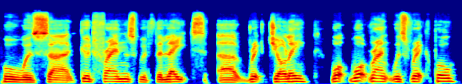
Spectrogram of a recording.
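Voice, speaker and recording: A middle-aged British man hosting an interview podcast in a halting, conversational way, often repeating words. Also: medium pitch, steady tone, dry recording, studio quality. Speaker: podcast host. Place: small room at home, video call. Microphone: close podcast microphone.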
